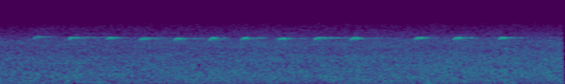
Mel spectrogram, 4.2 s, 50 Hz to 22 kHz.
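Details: Satin flycatcher (Myiagra cyanoleuca) in Victoria, Australia, January 2022, calling with a quick run of short, thin, high notes, roughly four a second, over a steady background hiss.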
